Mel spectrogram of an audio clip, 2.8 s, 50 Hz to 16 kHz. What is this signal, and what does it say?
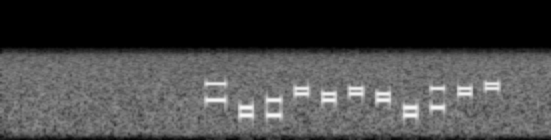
Multi-frequency trunk signalling (R1, as on North American trunks), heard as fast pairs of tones, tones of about 70 ms, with phone line noise. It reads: KP 120606180 ST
